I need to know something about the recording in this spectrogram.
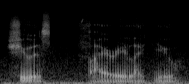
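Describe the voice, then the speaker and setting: An actor playing a menacing, self-important villain who speaks in a deliberate, threatening, coldly boastful way. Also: male voice, rumbling low, completely flat delivery, gravelly, darkish tone, slight background noise, heavily acted.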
